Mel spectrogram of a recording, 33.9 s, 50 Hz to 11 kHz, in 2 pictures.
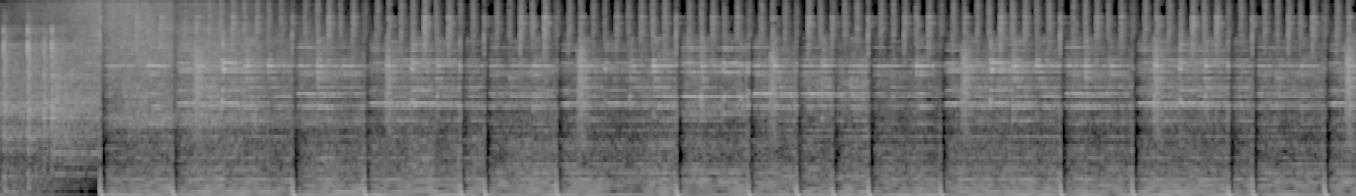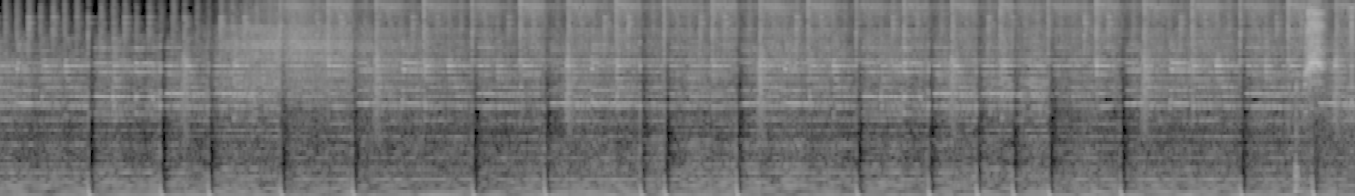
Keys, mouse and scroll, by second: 0.9 e, 4.1 e, 5.8 e, 7.7 middle click, 8.6 shift+middle click, 9.3 shift+middle click, 9.7 shift+middle click, 10.1 middle click, 10.6 e, 19.0 alt+click, 20.2 alt+click, 22.6 ctrl+e, 28.3 middle click, 28.9 shift+middle click, 29.9 shift+click, 31.4 click.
